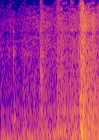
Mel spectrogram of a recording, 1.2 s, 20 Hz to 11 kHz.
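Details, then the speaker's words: Residential garage door after all 10 wobbly, worn cheap metal rollers were replaced: it glides along its tracks with a soft, even roll and a light thump near the end, far quieter than before. "So we changed the rollers out, all 10 of them. The door is so much quieter, rolls so much better. Night and day."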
